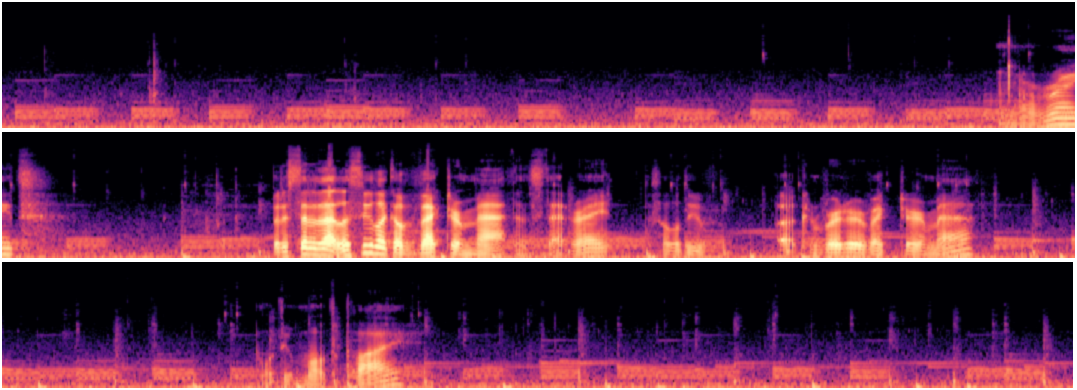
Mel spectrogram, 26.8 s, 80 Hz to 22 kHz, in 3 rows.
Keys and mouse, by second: 1.4-2.8 shift+middle drag, 3.6 middle click, 6.3 click, 7.7 middle click, 8.3 click, 9.0 click, 9.9 middle click, 10.4 click, 10.7 shift+s, 18.9 middle click, 19.7-21.4 drag, 23.5 middle click, 24.3-26.8 drag.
